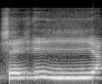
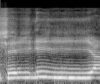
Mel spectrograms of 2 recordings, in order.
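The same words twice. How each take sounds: The two takes are said the same way.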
